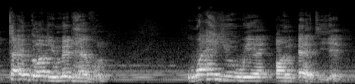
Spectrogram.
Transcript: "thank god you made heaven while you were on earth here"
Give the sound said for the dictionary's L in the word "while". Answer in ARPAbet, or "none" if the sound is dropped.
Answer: N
